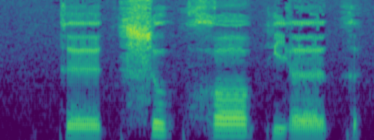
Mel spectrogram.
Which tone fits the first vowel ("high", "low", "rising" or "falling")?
low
